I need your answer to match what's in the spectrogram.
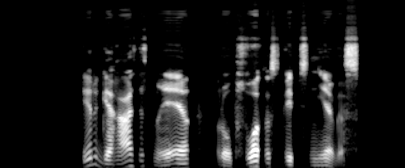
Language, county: Lithuanian, Utena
